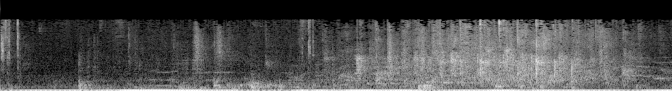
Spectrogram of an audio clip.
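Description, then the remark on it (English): An audience applauds the young people who read the scriptures: steady crowd clapping with a dense crackle of overlapping claps that holds at a fairly even level for about ten seconds, with a low murmur underneath. “I was going to say, I know we don't normally applaud the scripture readers, but aren't we proud of our young people there?”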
